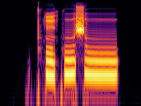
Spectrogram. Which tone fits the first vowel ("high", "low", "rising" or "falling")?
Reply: low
